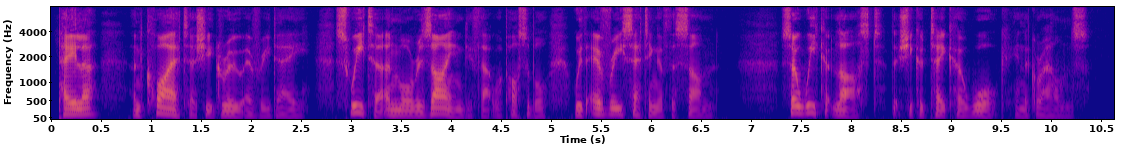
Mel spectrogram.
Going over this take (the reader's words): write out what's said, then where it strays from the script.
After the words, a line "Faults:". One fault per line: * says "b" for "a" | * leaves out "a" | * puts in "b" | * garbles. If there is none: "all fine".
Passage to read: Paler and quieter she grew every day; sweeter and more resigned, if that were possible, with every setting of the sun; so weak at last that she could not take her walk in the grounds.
Paler and quieter she grew every day; sweeter and more resigned, if that were possible, with every setting of the sun; so weak at last that she could take her walk in the grounds.
Faults:
* leaves out "not"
